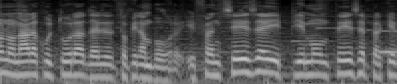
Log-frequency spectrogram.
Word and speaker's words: topinambur: in mano è il topinambur lo pronunciano la francese allora questo era conosciuto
